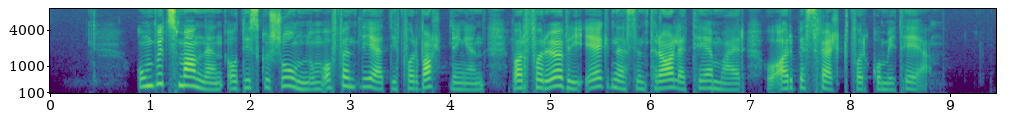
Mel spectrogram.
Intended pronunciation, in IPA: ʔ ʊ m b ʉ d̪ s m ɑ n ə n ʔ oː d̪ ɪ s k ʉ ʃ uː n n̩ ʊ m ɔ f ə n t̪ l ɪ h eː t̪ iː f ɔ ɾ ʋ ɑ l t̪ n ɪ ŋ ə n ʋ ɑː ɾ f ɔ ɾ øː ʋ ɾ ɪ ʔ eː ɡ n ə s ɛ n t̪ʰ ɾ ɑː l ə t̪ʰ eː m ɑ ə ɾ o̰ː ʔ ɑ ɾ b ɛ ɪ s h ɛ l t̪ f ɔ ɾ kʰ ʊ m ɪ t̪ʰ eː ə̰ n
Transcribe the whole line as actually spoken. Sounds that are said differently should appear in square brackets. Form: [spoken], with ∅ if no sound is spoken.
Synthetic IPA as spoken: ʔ ʊ m b ʉ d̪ s m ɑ n ə n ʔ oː d̪ ɪ s k ʉ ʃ uː n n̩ ʊ m ɔ f ə n t̪ l ɪ h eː t̪ iː f ɔ ɾ ʋ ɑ l t̪ n ɪ ŋ ə n ʋ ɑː ɾ f ɔ ɾ øː ʋ ɾ ɪ ʔ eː ɡ n ə s ɛ n t̪ʰ ɾ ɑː l ə t̪ʰ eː m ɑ ə ɾ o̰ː ʔ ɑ ɾ b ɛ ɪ s [f] ɛ l t̪ f ɔ ɾ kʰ ʊ m ɪ t̪ʰ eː ə̰ n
